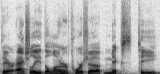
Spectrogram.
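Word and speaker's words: Mixte: actually the loner Porsche mix tee mix tee I believe is pronounced stands for mixed okay so basically a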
